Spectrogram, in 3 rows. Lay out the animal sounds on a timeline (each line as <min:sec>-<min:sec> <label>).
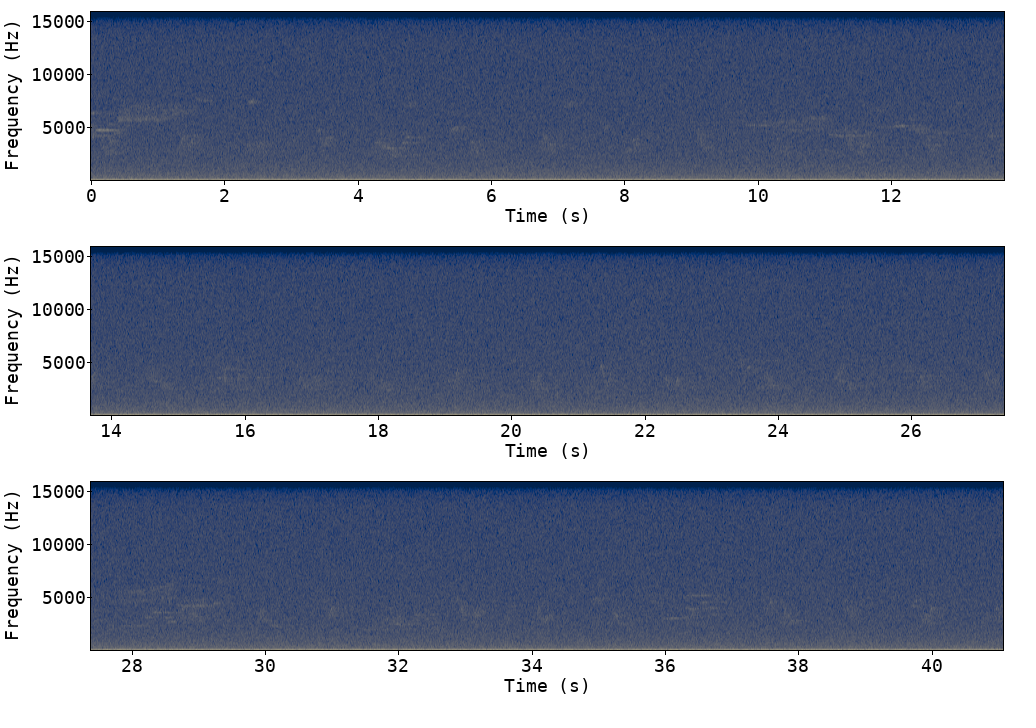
0:00.0-0:01.5 Winter Wren (Troglodytes hiemalis)
0:00.0-0:41.1 Red-eyed Vireo (Vireo olivaceus)
0:10.3-0:12.2 Black-throated Green Warbler (Setophaga virens)
0:27.7-0:29.4 Black-throated Green Warbler (Setophaga virens)
0:27.9-0:29.0 Hermit Thrush (Catharus guttatus)
0:35.9-0:36.9 Hermit Thrush (Catharus guttatus)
